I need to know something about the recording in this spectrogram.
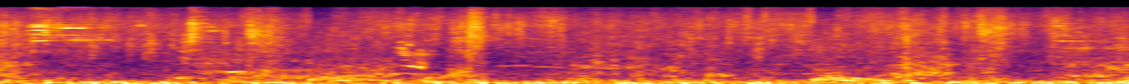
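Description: A magical blast whooshes and crackles.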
